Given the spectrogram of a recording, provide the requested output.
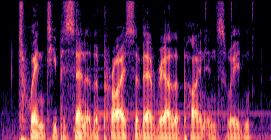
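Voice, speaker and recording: Here a man talks at a very fast pace. His voice has vocal fry. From England, Stevenage (Hertfordshire). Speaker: video game streamer. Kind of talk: gameplay commentary with chat. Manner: casual, rambling with fillers.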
